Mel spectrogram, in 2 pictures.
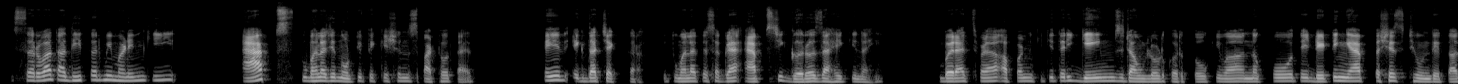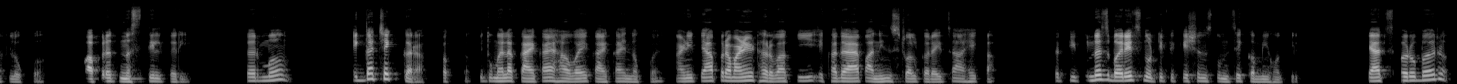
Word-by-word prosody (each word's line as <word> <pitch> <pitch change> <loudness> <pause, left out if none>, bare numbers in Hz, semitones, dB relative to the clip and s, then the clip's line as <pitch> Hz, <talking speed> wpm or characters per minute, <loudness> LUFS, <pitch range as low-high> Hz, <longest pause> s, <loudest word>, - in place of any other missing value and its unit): सर्वात 195 +5 -1
आधी 190 -1 -1
तर 205 -1 -3
मी 210 0 -2
म्हणेन, 180 0 -2
की 200 +2 -7 0.7
ॲप्स - - +6
तुम्हाला 165 0 +1
जे 165 0 -1
नोटिफिकेशन्स 155 0 -7
पाठवत 145 0 -6
आहेत, - - -10 0.7
ते 190 - +3 0.2
एकदा 150 0 +2
चेक - - -2
करा. - - -13 0.3
तुम्हाला 145 0 -1
त्या 150 +1 -9
सगळ्या 150 +1 +2
ॲप्सची 135 +6 +3
गरज 135 +3 0
आहे 135 -1 -1
की 130 +1 -11
नाही? 120 +1 -10 0.6
बऱ्याच 145 0 +4
वेळा 155 +2 0
आपण 155 +2 -7
कितीतरी 160 +3 -4
गेम्स 155 +2 +4
डाउनलोड 135 -1 -2
करतो 130 0 -8
किंवा 140 0 -2
नको 140 +3 -4
ते 155 - +1
डेटिंग 145 +4 +4
ॲप 155 0 +8
तसेच 170 0 -1
ठेवून 140 -3 -3
देतात 130 0 -4
लोकं 120 -3 -13 0.5
वापरत 150 - +3
नसतील 135 +1 -2
तरी. 120 -1 -8 0.6
तर 170 0 0
मग 195 +6 -1 0.7
एकदा 180 +8 +4
चेक 250 0 +2
करा - - -1 0.2
फक्त - - -13
की 155 - -18
तुम्हाला 150 0 +2
काय-काय 140 +3 +4
हवंय, 140 -1 -1
काय-काय 130 +1 -3
नकोय. 125 +1 -10 0.2
आणि 145 +1 -1
त्याप्रमाणे 165 +1 +5
ठरवा 145 -3 0
की 165 +4 -7
एखादा 145 -1 +3
ॲप 145 +1 0
अनइन्स्टॉल 135 0 -3
करायचं 125 +2 -5
आहे 135 0 -6
का? 135 - -14 0.6
तर - - -8
तिथूनच 185 +5 +2
बरेच 185 +2 +8
नोटिफिकेशन्स 150 -2 -5
तुमचे 135 +1 -6
कमी 125 -3 -5
होतील. 115 -3 -15 0.7
त्याचबरोबर 180 +7 +3
150 Hz, 150 wpm, -25 LUFS, 135-170 Hz, 0.7 s, ॲप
